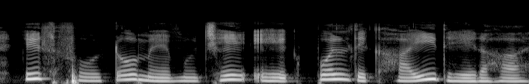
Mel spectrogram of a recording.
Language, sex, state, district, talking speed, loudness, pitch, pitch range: Hindi, female, Madhya Pradesh, Katni, 100 wpm, -16 LUFS, 165 Hz, 155-215 Hz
